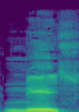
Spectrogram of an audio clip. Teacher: لفظ الناس بالجر كده قرأه دوري أبي عمرو بالإمالة. نيس إمالة كبرى.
